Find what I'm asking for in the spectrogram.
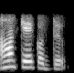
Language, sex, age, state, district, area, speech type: Telugu, female, 18-30, Andhra Pradesh, Annamaya, rural, conversation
